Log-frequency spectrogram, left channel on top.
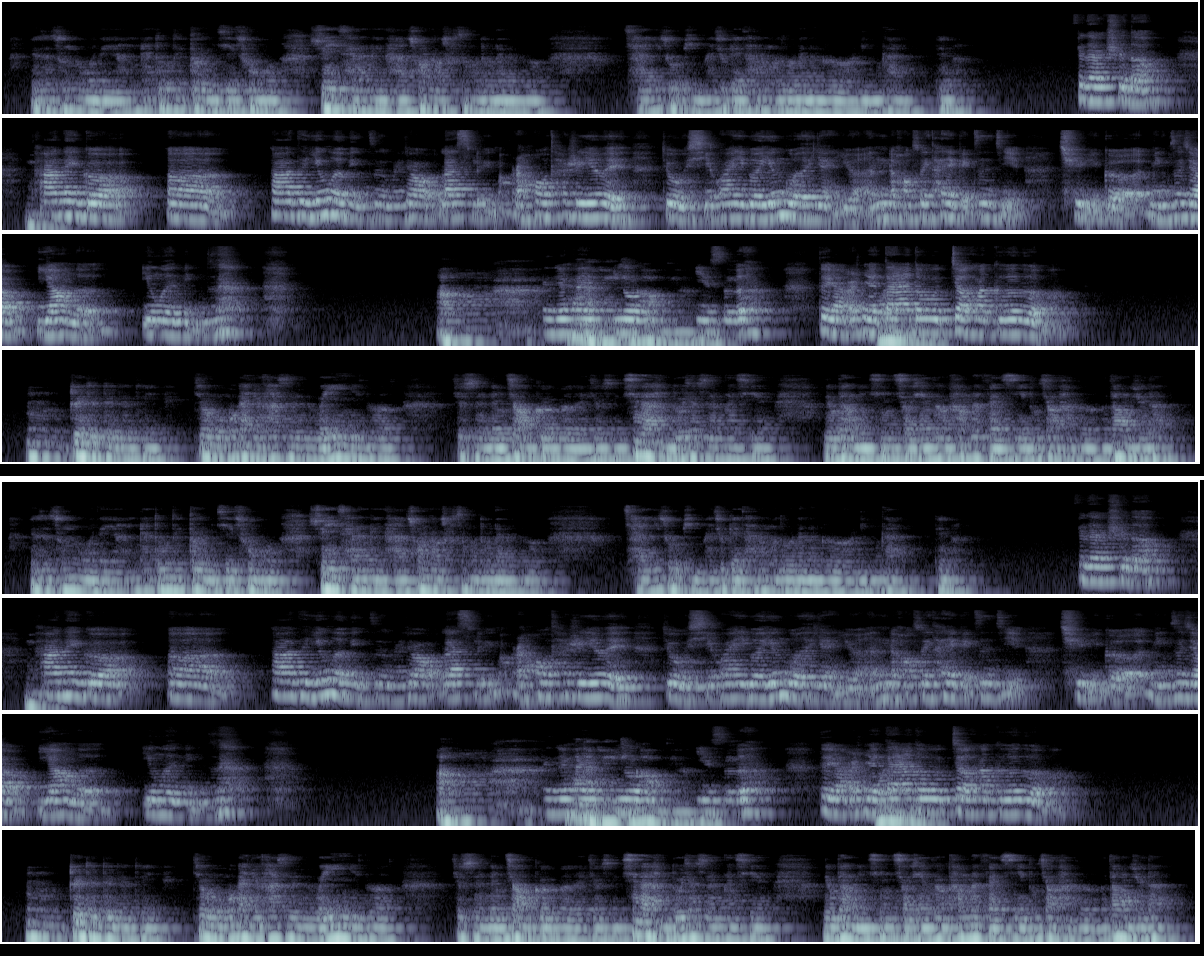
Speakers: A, on the right; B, on the left.
A: 就是中国的呀，应该都能都有接触过，所以才能给他创造出这么多的那个才艺作品吧，就给他那么多的那个灵感，对吧？
B: 是的，是的，
A: 嗯
B: 他那个呃，他的英文名字不是叫 Leslie 嘛？然后他是因为就喜欢一个英国的演员，然后所以他也给自己取一个名字叫一样的英文名字，<laughs>
A: 啊，<laughs>
B: 感觉还嗯挺有意思的。
A: 那感觉也挺好的呀，嗯，
B: <laughs> 对呀，而且大家都叫他哥哥嘛。
A: 我也嗯。嗯，对对对对对，就我感觉他是唯一一个，就是能叫哥哥的，就是现在很多就是那些流量明星、小鲜肉，他们的粉丝也都叫他哥哥，但我觉得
